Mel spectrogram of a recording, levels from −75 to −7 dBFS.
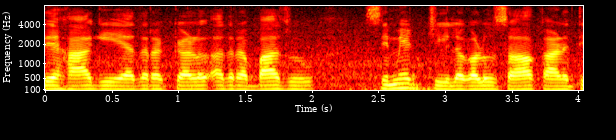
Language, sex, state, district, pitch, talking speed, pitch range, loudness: Kannada, male, Karnataka, Bidar, 125 Hz, 120 wpm, 120-130 Hz, -18 LUFS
